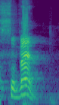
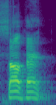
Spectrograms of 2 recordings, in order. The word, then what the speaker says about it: Sven: Will it be the Sven? That's how it's pronounced. Seven.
